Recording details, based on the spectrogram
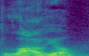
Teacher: it would have been pronounced like a B, but you don't fully close your lips. It's called a labial fricative. So, it's not an English sound.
